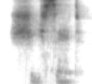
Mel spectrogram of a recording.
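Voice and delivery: usual speaking voice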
